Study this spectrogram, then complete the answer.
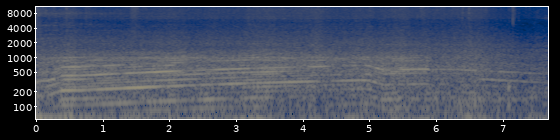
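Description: A 2024 BMW M340i Special Edition with its B58 engine pulling hard under acceleration, a loud droning growl climbing steadily in pitch through the gears from inside the cabin, with no voices.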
